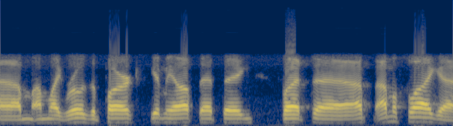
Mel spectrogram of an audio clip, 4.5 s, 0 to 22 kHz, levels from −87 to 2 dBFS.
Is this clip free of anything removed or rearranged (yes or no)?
yes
